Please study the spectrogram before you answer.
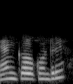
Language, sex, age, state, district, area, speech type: Kannada, female, 60+, Karnataka, Belgaum, rural, conversation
